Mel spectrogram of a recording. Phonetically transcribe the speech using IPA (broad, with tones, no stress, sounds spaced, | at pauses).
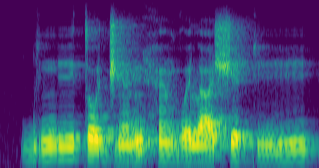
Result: ɡ͡b i˧ ŋ iː˦ t o˦ d͡ʒ ɛ̃˨ ɾ ĩ˦ h ɛ̃˧ ɡʷ e˨ l a˨ ʃ e˧ k iː˨˦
